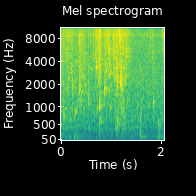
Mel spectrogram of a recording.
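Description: Tap water running into a pressure cooker pot of chopped beef, splashing as a hand swishes the meat around to rinse it.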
